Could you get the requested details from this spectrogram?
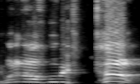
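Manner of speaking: high, shouted chef command; mock chef. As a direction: yell the turn like a kitchen boss. Mock chef calling the turn.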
